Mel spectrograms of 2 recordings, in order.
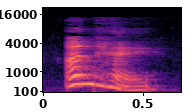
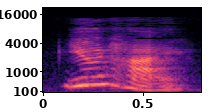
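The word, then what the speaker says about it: Unhei: new here what's your name a girl asked anhei said anhei the girl ass scrunching up her face some kids chanted no no and corrected it's spelled u-n-h-e-i it's pronounced yunhai oh see even i was pronouncing it wrong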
